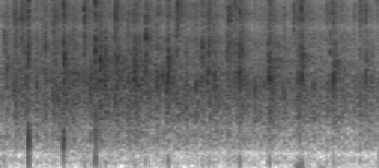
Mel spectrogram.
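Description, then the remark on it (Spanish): An audience applauds to welcome three guests, a dense, steady wash of many hands clapping with a few sharper individual claps standing out, holding a fairly even level for about three seconds with no voices. “Y voy a pedirle a mis amigos, hoy tenemos un invitados, tres invitados me los quiero darles un aplauso a los hermanos Murguía.”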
